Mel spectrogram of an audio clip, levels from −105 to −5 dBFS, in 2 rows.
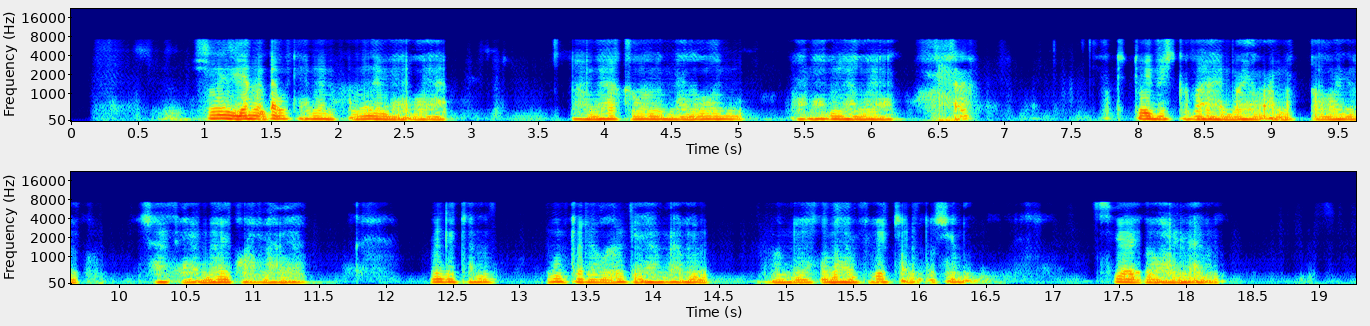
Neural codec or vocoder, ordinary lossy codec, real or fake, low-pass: codec, 16 kHz, 1 kbps, FreqCodec, smaller model; none; fake; 7.2 kHz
